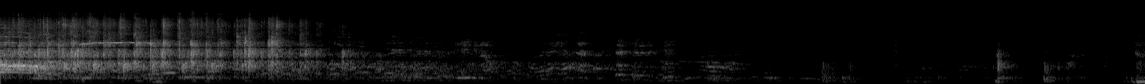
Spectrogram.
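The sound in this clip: An audience applauds and cheers to welcome two guests. The clapping is dense and loud at first, then thins out and fades, with talk continuing underneath.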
